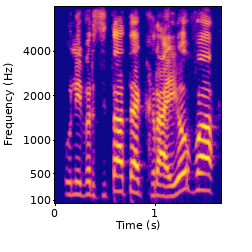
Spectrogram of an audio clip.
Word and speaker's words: Universitatea Craiova: Michael will talk about Universitatea Craiova. This is how it's pronounced, so be careful what you're saying.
